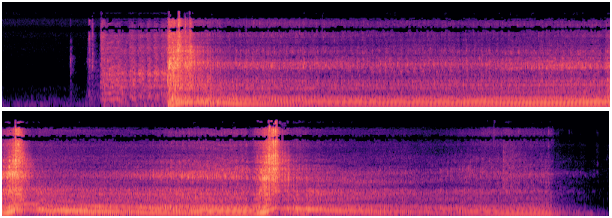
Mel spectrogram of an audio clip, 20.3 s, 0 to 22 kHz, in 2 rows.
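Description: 2019 Chevrolet Corvette ZR1's supercharged 6.2-litre LT5 V8 on a cold start: the starter cranks briefly, the engine catches with a loud flare about three seconds in, then settles into a fast idle that slowly drops. Two quick throttle blips come about ten and fourteen seconds in, and the engine is shut off near the end.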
